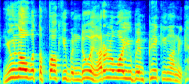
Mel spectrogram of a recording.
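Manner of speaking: telling off the coworker who smiles it off, angry outburst; pissed off. Retold or imitated. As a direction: lay into him, fast at the end. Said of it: "I'm still pissed laying it on him".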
